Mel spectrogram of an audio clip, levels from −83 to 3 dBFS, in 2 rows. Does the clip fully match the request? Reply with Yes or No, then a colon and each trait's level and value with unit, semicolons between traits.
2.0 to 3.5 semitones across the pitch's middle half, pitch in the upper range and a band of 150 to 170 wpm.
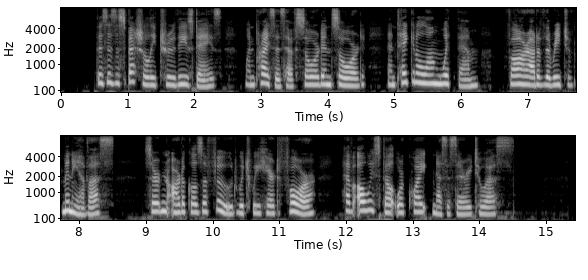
No: average, 4.0 semitones; high, 235 Hz; average, 160 wpm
